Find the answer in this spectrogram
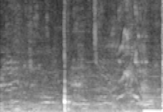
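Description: Low murmur of voices on a stage between songs, broken by a single sharp knock about a second in. Near the end a guitar note starts to ring as the next song begins.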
